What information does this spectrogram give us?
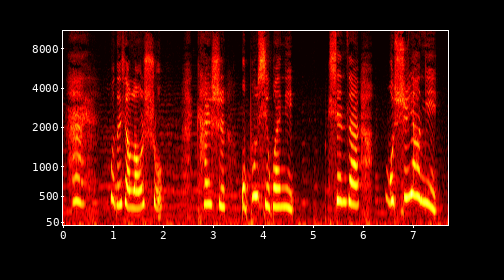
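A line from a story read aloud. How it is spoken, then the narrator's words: Crying, sorrowful. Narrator (Chinese): 开始哭泣，并忧伤地说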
